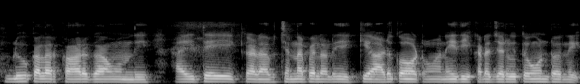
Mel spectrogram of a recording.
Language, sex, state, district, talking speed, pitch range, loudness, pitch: Telugu, male, Telangana, Karimnagar, 145 wpm, 120-130 Hz, -18 LUFS, 125 Hz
